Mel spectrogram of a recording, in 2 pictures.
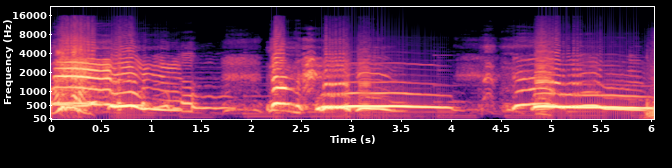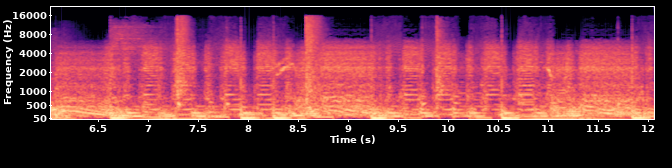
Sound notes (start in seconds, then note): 4.8 howling wolves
